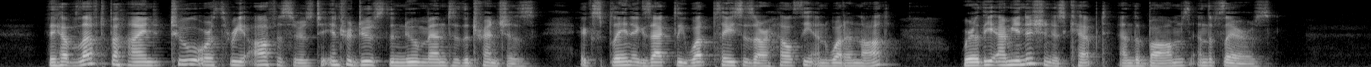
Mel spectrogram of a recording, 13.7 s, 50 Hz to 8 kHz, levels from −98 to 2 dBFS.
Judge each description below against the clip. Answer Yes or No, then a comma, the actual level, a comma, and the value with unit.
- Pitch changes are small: No, average, 3.5 semitones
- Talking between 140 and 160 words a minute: No, average, 170 wpm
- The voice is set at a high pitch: No, medium, 140 Hz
